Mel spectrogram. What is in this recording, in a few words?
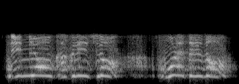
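Japanese tank damaged mood high; War Thunder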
